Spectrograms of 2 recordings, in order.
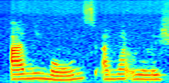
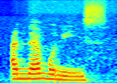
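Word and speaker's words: anemones: look at the sea animones if this is how you pronounce let me try to chat. Okay. Ah animony sorry so we say anemonies.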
